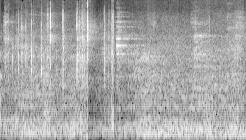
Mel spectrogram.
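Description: Clear plastic lid being pried off a plastic dessert cup, crinkling and clicking in a quick run through the first second.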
